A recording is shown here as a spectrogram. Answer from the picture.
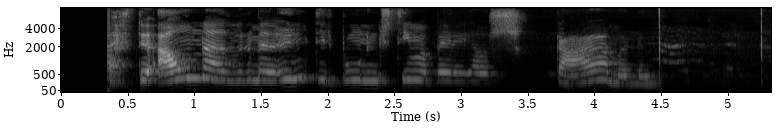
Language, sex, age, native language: Icelandic, female, 12, Icelandic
